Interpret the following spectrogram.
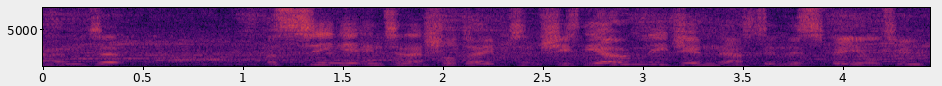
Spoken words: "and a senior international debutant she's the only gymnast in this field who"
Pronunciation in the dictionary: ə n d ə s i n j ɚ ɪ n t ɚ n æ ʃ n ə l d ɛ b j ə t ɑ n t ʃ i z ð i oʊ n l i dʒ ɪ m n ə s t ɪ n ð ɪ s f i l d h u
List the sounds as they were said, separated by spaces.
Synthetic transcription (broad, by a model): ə n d ə s i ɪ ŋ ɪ ɪ n t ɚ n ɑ ʃ n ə l d ɛ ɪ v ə s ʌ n ʃ i z ð i oʊ n l i dʒ ɪ m n ə s t ɪ n ð ɪ s f i l d h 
